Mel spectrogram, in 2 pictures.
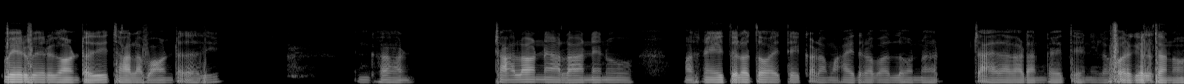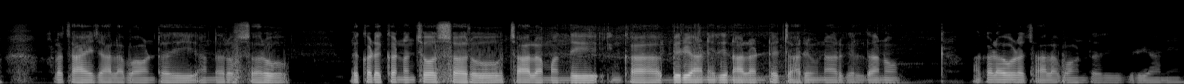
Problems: background sounds at intervals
